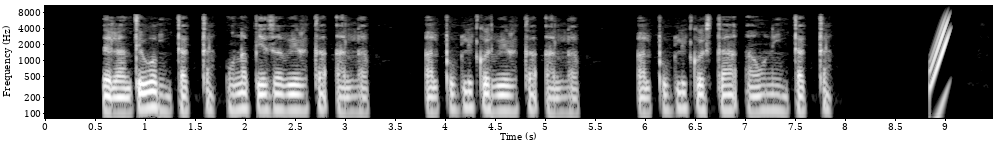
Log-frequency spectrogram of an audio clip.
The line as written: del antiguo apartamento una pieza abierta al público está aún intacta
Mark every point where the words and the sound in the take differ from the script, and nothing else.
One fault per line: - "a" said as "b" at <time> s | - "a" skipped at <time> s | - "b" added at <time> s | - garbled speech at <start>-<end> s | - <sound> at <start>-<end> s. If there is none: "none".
- "apartamento" said as "intacta" at 1.1 s
- "abierta al público" added at 4.4 s
- chirp at 8.8-9.1 s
